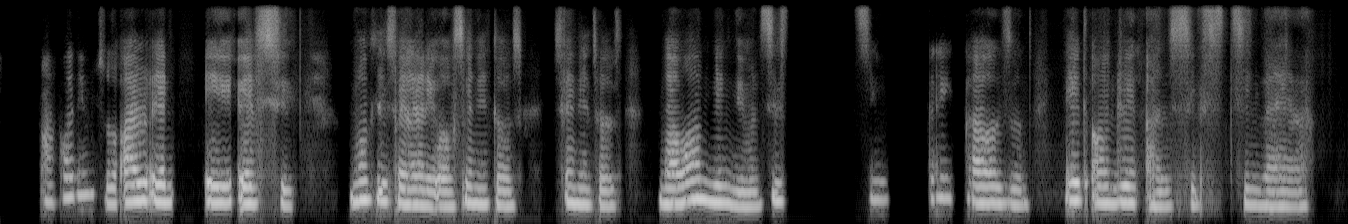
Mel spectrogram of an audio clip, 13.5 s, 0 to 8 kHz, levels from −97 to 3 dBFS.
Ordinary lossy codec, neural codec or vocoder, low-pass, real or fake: none; codec, 16 kHz, 1 kbps, FreqCodec, smaller model; 7.2 kHz; fake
